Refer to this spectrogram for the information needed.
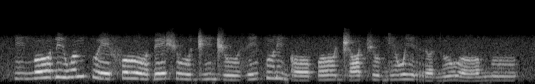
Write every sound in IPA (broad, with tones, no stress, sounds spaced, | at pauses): ĩ˨ ŋ oː˦ ɗ ĩ˦ w ʊ˦ ŋ kʷ eː˨ f oː˦˨ ɗ e˦ ʃ uː˨ d͡ʒ ĩ˦ d͡ʒ uː˨ z i˦ p ũ˦ ɾ ĩ˨ ɡ oː˨ p oː˦ d͡ʒ ɔ˨˦ t͡ʃ u˨ ɡ ĩ˦ w i˦˨ r ʊ˨ d ũ˦ w oː˨˦ ŋ u˦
